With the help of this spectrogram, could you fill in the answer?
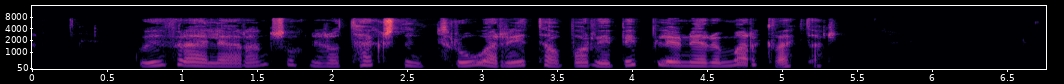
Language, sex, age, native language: Icelandic, female, 60-69, Icelandic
